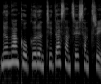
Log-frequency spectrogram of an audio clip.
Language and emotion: Bodo, neutral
